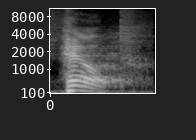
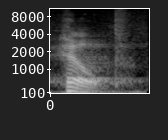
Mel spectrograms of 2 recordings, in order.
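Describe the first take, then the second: First: It is said with some passion. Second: It is said plainly and calmly.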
